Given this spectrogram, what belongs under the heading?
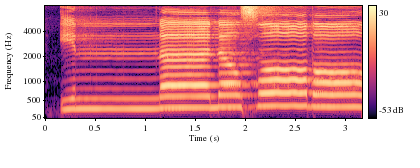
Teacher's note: Maka huruf ra ini kita panjangkan 2 harokat. Maaf, kita bunyikan tebal ya, tafkhim. Pangkal lidah kita naikkan.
